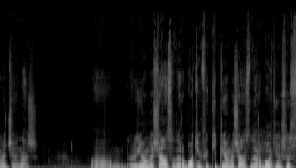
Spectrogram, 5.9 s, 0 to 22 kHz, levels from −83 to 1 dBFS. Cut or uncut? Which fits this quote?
uncut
